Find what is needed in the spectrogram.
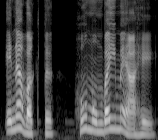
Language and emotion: Sindhi, neutral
